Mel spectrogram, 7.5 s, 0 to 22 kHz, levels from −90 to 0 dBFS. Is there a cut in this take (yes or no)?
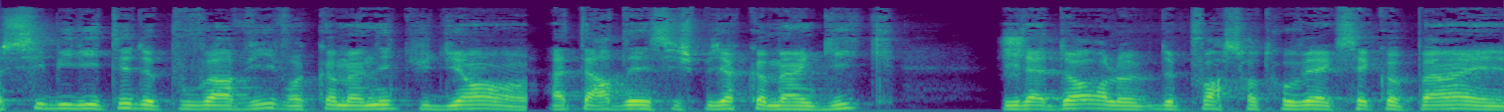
yes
